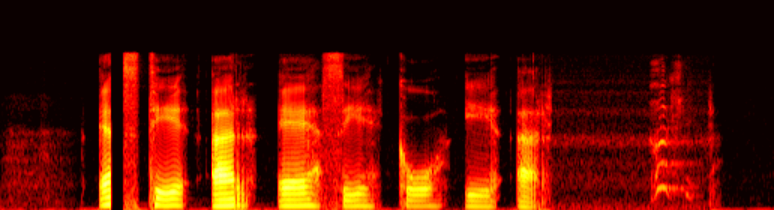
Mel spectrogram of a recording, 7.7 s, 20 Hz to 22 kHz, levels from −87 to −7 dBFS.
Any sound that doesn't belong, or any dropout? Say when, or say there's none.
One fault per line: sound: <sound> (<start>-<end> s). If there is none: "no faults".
sound: dropout (1.1-1.2 s)
sound: sneeze (6.5-7.0 s)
